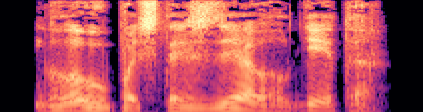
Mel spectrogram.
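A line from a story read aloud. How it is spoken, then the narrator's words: Grumbling mutter. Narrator (Russian): пробурчал Крёнер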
